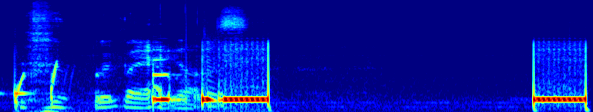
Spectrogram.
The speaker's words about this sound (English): Okay. Here we go. Ringing them up.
